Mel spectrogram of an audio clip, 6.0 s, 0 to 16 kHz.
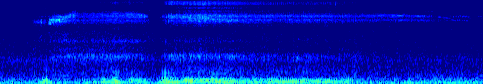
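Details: Female Staffy Ridgeback rescue dog, born 2012, asleep on a sofa after a long walk and big meal: low rumbling snores with snorting breaths and faint twitchy dream noises; ordinary sleep snoring.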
